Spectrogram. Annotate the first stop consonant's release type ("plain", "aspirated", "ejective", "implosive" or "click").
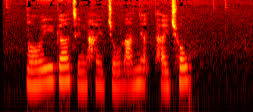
plain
